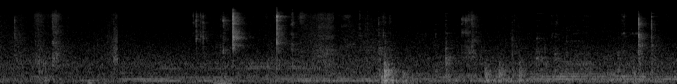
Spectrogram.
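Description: Small wooden and metal parts click and knock as they are handled.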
